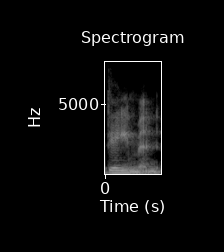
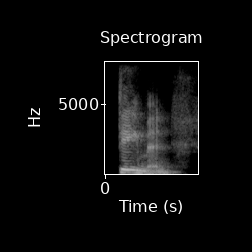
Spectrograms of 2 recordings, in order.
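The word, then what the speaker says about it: daemon: this idea of and I pronounce it Damon or Damon they spell it d-a-i-m-o-n in this book it comes up this is the tangent and I think they spell it d-a-e-m-o-n in his dark materials I don't have my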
